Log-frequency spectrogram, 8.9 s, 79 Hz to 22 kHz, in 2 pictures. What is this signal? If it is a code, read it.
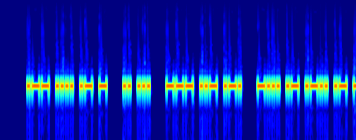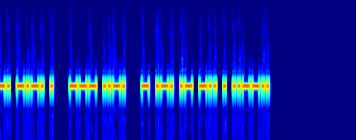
Morse code, heard as a keyed tone, about 40 wpm, 700 Hz. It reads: WHAT IS OUR BALANCE OF TRADE?
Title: Sentences from Top 1000 Words - Review Part 6 - 40wpm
